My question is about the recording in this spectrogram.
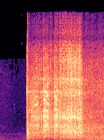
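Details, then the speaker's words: Crashed Subaru WRX started after checking fuel pressure; silence, then it catches instantly, flares up in a loud rush and settles toward a steady idle; clean, healthy start. ">> It runs. It sounds good. It works, but now we have to work out how to sell it."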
